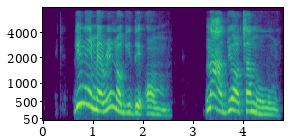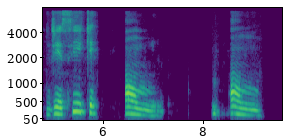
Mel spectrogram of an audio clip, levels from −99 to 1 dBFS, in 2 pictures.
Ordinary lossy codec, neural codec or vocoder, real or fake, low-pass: none; vocoder, 22.05 kHz, 80 mel bands, WaveNeXt; fake; 7.2 kHz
